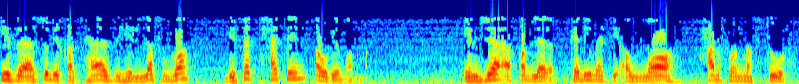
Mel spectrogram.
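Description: A man teaching the rules of Quran recitation in a broadcast lesson, patient and methodical, slowly drawing out each example word. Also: fairly high pitch, slight background noise. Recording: tinny, narrow-band radio broadcast.

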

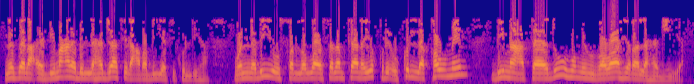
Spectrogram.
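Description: Male recitation teacher, brisk lesson delivery, demonstrates sounds aloud, tinny lo-fi audio. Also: on the high side. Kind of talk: explanatory religious lesson. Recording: narrow phone-like audio.

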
